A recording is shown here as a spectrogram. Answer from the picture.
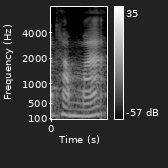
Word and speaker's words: ธรรม: นั้น อัน ประเสริฐ ซึ่ง ทำ นั้น อัน ประเสริฐ ธรรม ใน ที่ นี้ หมาย ถึง มรรคผล และ นิพพาน ค่ะ ทำ หรือ คน ไทย ช่อง อ่าน ว่า ธรรมะ ได้ นะ คะ ต่อ ไป นะ คะ ธรรมะ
